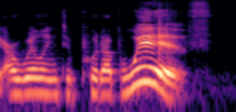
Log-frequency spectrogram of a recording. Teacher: It's that we're not ending on a strong, stressed syllable. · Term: end focus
